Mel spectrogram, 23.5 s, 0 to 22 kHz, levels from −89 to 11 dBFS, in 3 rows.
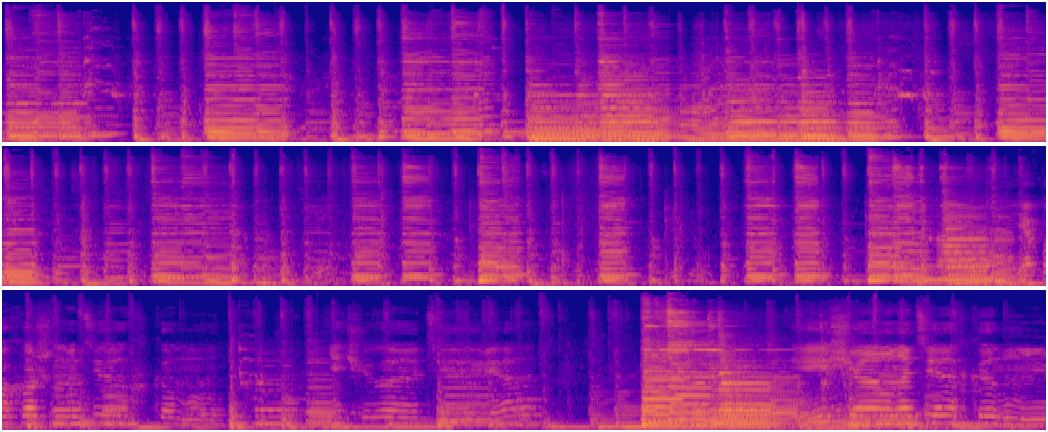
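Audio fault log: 2.05 s, 10.04 s and 18.03 s: audio missing between chunks. At each point a few milliseconds of sound simply vanish and the two sides butt together with no silence between them, so the sound jumps forward with a tiny skip. The gaps fall about 8 s apart, on a 4 s grid, which points to a recorder or processor that likely works in 4 s blocks and drops a sliver at some block changeovers. A dropout would leave a gap, and a channel loss would change the level. Here the sound is shortened rather than muted or thinned.
5.01 to 5.17 s: one channel drops out. For about 0.17 s the sound turns abruptly quieter, falling by about 6 dB, then snaps back to full level. One stereo side has likely gone missing for that moment, so after the two are summed, material common to both channels loses half its contribution and anything carried only on the lost side disappears. No time is lost and the sound keeps running, so this is not a skip between chunks.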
